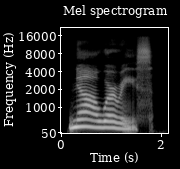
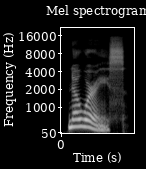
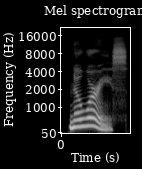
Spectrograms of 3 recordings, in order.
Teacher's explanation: keep your pitch rising slightly. It makes you sound friendly and open.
